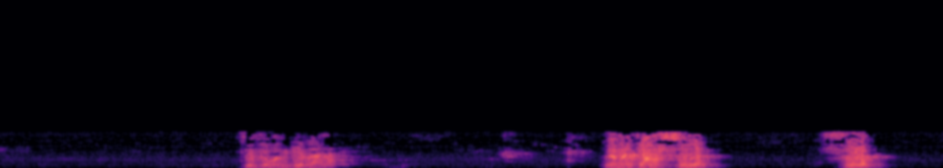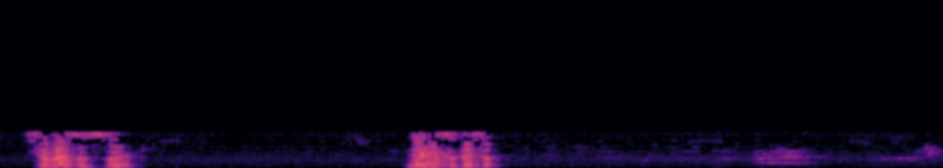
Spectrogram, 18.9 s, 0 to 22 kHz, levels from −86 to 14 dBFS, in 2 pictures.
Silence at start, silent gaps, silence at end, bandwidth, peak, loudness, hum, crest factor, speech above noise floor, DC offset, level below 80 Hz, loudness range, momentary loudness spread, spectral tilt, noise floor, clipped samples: 2.4 s; none; 1.45 s; 5 kHz; -4 dBFS; -22 LUFS; none; 26 dB; 47 dB; under 0.1%; -58 dBFS; 10 LU; 26 LU; -6 dB/octave; -68 dBFS; under 0.1%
